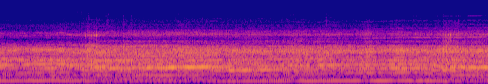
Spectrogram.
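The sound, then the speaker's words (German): Racing car engine sound from a racing video game played on an iPad, a steady, loud, continuous drone with layered tonal whine and no gaps. “Er gibt automatisch Gas und du bremst nur, ja? Wir haben die Cockpit-Perspektive, die beim iPad auch total Sinn macht.”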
